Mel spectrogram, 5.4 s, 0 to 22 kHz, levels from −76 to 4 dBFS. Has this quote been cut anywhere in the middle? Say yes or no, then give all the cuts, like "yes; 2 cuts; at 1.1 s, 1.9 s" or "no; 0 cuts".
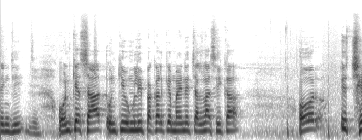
no; 0 cuts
